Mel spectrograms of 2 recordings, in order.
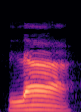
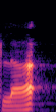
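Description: First: The vowel is held long at the end. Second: The vowel is cut off short and abrupt. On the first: The speaker calls it right. "dass man hier den langen Vokal ausspricht" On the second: The speaker calls it wrong. "dass man nicht dann abhackt, dass man nicht sagt La"

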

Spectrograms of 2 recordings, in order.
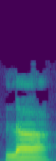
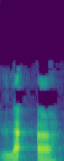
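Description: First: The vowel is held long at the end. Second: The vowel breaks with a catch before ending. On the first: The speaker calls it right. "dass man hier den langen Vokal ausspricht" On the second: The speaker calls it wrong. "dass sie sagen La'a. Das ist an sich falsch"

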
